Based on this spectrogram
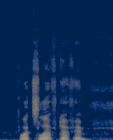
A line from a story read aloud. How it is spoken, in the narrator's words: Utena added softly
